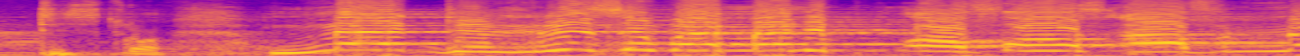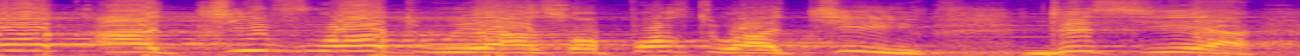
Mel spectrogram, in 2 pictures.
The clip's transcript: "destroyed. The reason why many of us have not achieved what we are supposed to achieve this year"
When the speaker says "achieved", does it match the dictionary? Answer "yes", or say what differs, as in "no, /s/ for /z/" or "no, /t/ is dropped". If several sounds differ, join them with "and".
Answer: yes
